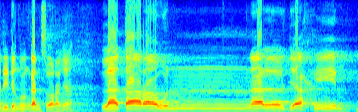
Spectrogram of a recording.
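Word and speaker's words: الجحيم: La taraun al jahim. Jahim ada huruf H, maka ketika dibaca suaranya tipis. Jahim, jangan jahim. Nah, hati-hati tertukar. Jahim dengan jahim itu beda. La tarawunnal jahim.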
